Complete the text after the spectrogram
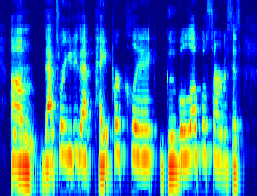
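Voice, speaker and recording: Against a quiet background, a woman with an American accent speaks in an animated tone with ordinary pitch variation. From Texas. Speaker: marketing expert. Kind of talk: podcast interview.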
